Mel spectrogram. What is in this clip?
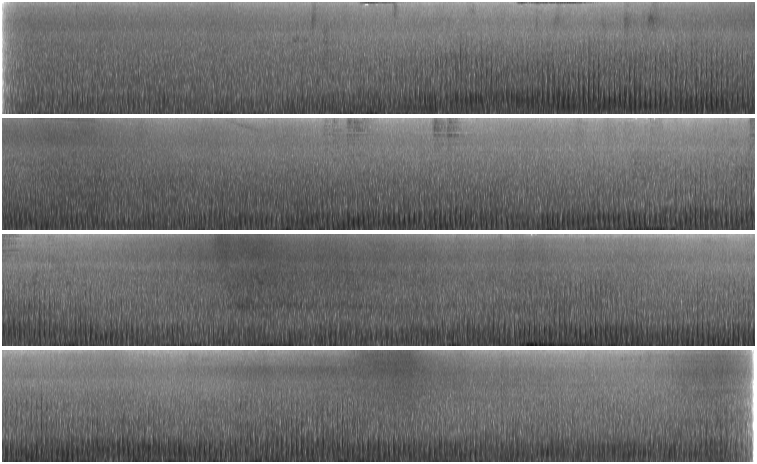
Helicòpter policial durant l'operació #BancSorpresa del Banc Expropiat de Gràcia
helicopter, police, field-recording, street, city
